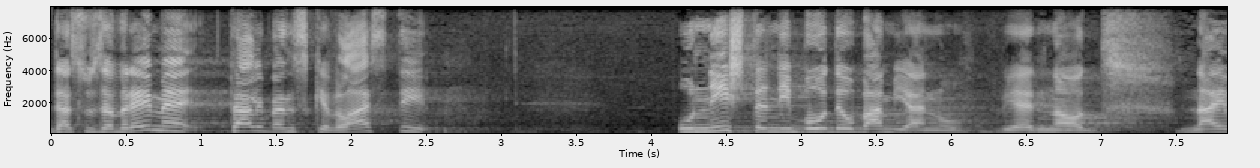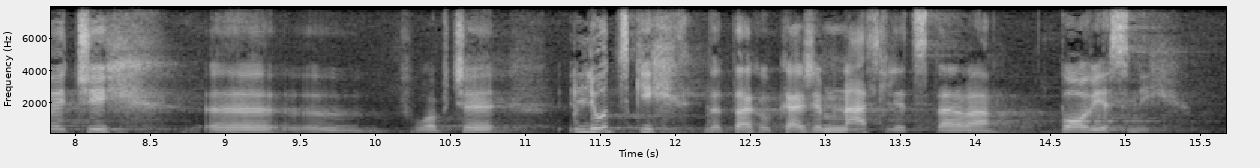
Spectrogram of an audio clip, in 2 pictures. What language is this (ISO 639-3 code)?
hrv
